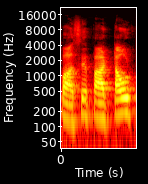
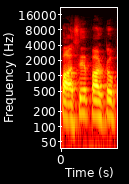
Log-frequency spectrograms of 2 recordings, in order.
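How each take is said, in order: First: The name ends in a spoken 'out' sound. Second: The name ends in 'too' with silent t. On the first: The speaker calls it wrong. "इसको पासे पार्ट आउट नहीं पढ़ना है" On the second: The speaker calls it right. "इसको पासे पार्टो पढ़ना है"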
